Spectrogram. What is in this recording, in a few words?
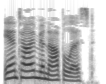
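"antimonopolist", British English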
